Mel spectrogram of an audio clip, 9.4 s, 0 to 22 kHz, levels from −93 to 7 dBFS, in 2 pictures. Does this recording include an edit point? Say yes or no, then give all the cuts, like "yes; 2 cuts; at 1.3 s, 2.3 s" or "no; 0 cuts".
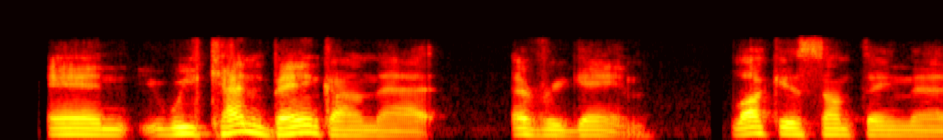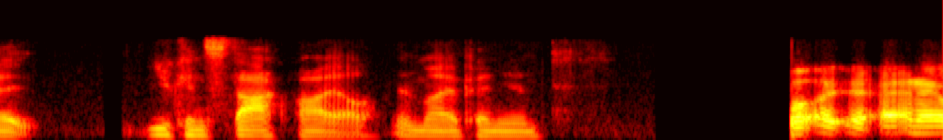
yes; 1 cut; at 5.3 s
